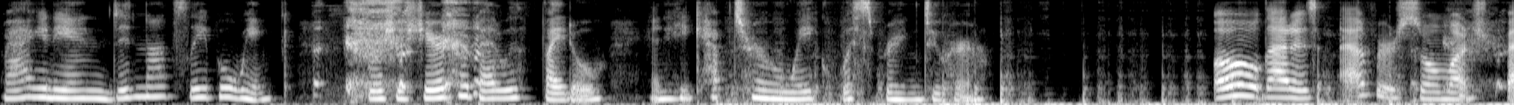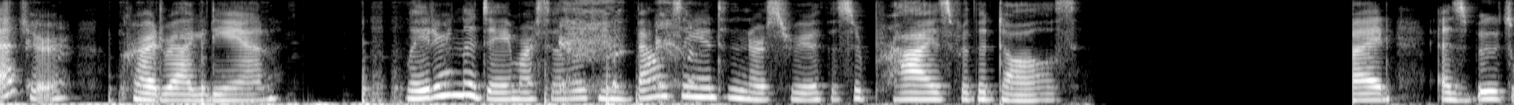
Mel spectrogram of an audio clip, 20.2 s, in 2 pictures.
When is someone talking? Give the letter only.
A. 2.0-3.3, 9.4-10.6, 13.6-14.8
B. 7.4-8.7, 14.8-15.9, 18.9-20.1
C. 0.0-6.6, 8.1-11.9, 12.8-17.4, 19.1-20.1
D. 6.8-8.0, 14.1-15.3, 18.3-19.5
C.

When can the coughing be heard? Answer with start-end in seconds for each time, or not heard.
2.0-3.3, 9.4-10.6, 13.6-14.8.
